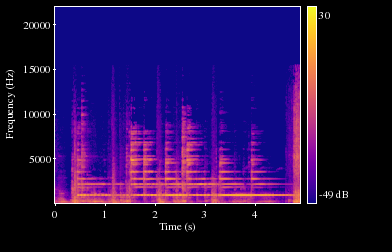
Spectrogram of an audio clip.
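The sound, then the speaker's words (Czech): A small village chapel bell, in a belfry renovated in 2014, rings loudly, its clapper striking again and again in a steady swinging rhythm while the bright metallic tone hums continuously underneath. “Já zkusím ten zvon, nalekne se někdo ve vsi tady?”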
